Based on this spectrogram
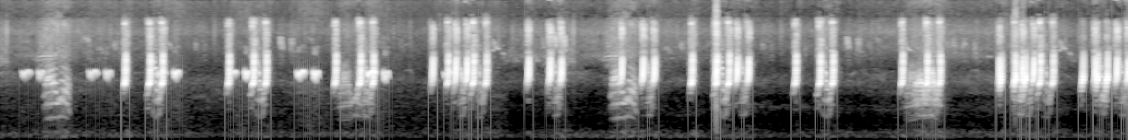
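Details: Batair, the common quail, gives quick triplets of short notes near the start. Loud, crowded bursts of scratchy chirping and squawks follow and fill the rest.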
